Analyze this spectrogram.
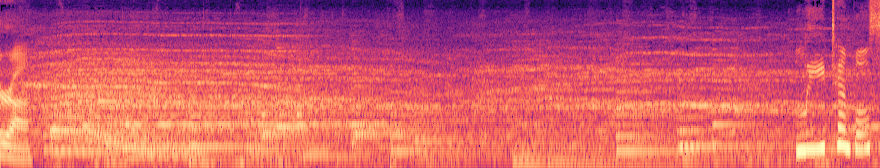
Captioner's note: applause, Cheering, Music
